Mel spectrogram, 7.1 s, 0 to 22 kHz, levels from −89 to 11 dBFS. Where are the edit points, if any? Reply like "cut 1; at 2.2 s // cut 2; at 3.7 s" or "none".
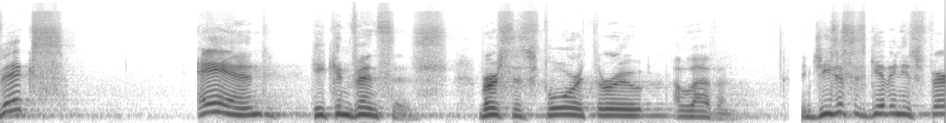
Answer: cut 1; at 5.9 s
